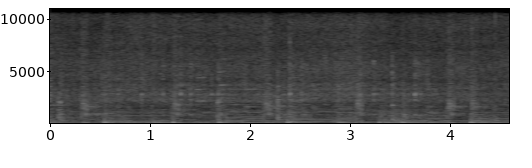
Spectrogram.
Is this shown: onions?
yes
